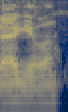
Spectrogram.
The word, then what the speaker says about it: Aguila: I asked the guy at the booth it's pronounced Aguila yeah case gauge fell on the floor yeah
